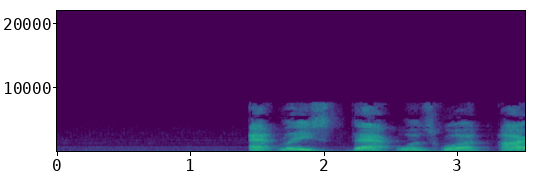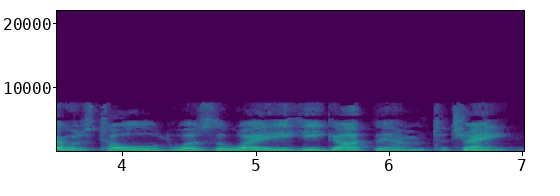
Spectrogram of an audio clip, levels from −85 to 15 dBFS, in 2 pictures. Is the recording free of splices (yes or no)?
no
